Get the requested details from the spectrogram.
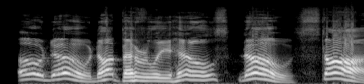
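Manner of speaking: heavy sarcasm. Imagining beverly hills people reacting to riots coming closer: imitating a sarcastic reaction. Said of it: "I can just imagine it being that sarcastic too".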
